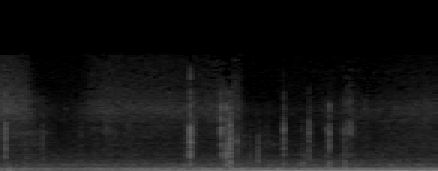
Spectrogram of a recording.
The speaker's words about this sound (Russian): По брусчатке едем.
